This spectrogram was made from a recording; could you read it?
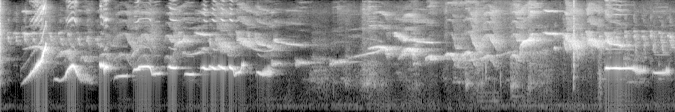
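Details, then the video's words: White-rumped shama practising rolling trills: a series of short whistled notes sliding up and down, then softer scratchy twitters and a final clear whistle. "Murai Super Belajar Kicau"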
